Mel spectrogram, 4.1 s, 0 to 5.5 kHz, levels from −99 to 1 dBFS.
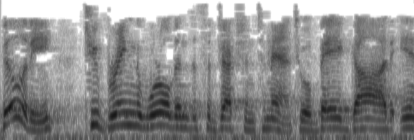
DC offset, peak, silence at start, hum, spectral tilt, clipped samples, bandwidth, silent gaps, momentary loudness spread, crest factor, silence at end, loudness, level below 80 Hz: under 0.1%; -4 dBFS; 0 s; none; -9.5 dB/octave; under 0.1%; 5.2 kHz; none; 8 LU; 14 dB; 0 s; -19 LUFS; -38 dBFS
